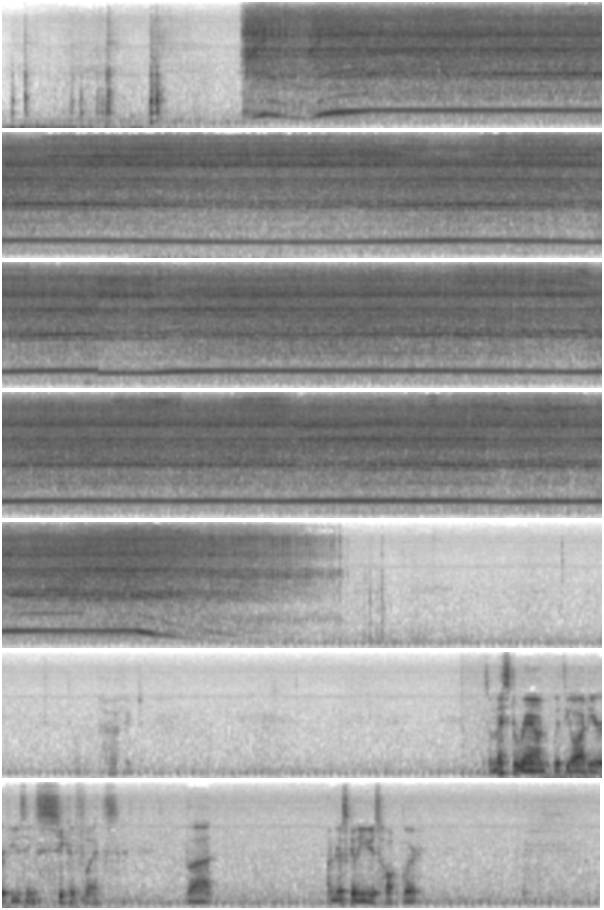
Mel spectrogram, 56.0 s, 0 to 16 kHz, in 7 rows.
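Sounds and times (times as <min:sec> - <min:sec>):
power grinder whining on metal: 0:03.2 - 0:36.7.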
